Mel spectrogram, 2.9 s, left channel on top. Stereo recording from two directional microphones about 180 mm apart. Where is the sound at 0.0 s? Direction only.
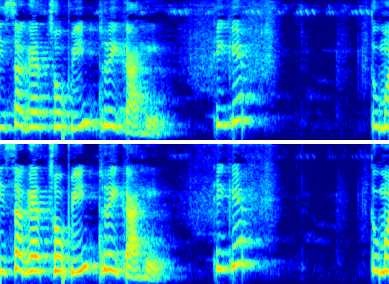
45° right (ahead or behind).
